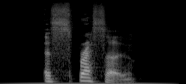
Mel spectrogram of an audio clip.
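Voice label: "espresso", British English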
